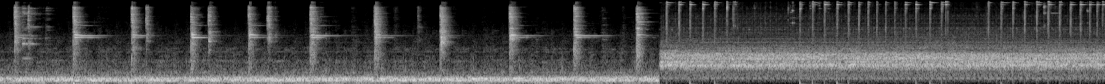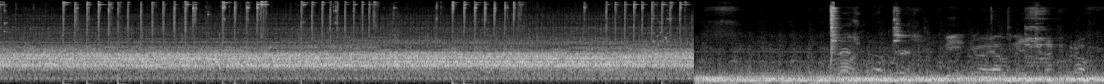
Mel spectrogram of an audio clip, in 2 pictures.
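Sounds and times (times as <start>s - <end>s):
power grinder grinding metal: 6.6s - 18.0s.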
